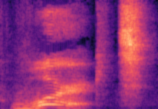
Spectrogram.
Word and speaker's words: worked: Vai ter som de T, então vai ser worked. Worked. Ó, eu vou do K direto para o T, ó.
